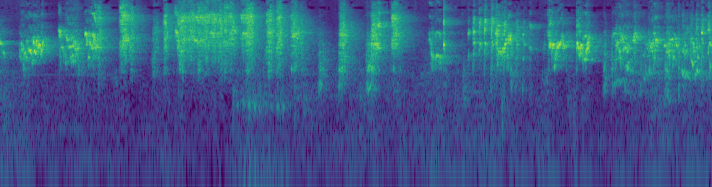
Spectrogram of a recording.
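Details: Cheerful budgerigars in an aviary trade choppy bursts of sharp squeaks and twitters, with brief gaps and a soft wing-flutter-like sound in between.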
